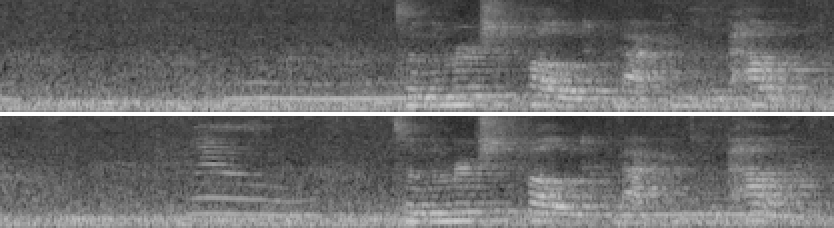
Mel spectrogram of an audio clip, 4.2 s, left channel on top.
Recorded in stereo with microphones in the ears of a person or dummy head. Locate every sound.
2.0 s a woman speaking: 85° right, 4 m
